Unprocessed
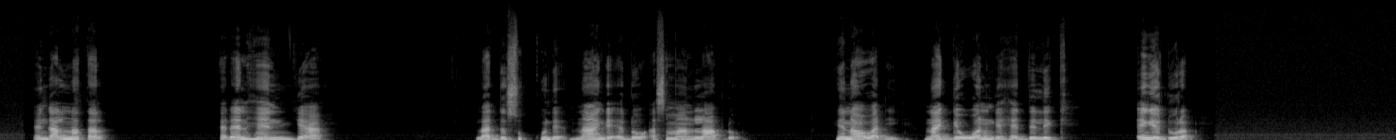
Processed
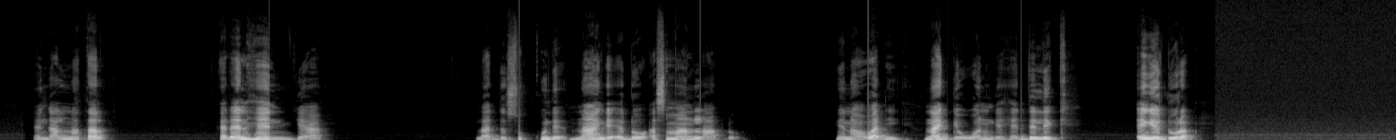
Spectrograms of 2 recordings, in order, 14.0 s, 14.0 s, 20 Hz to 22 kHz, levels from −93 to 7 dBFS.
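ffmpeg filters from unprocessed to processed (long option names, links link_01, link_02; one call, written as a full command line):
ffmpeg -i in.wav -af "asetnsamples=nb_out_samples=441:pad=0,asendcmd='0.85 volume volume 9dB;2.7 volume volume -1.5dB;5.2 volume volume 6.5dB;7.01 volume volume -3dB;8.69 volume volume 9dB;9.48 volume volume -2dB;10.22 volume volume 9dB',volume=-2dB" out.wav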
